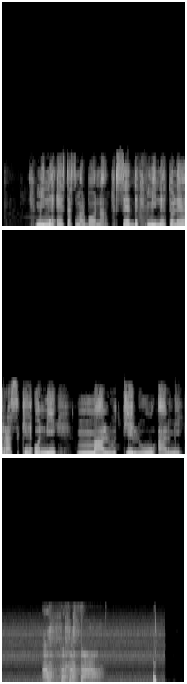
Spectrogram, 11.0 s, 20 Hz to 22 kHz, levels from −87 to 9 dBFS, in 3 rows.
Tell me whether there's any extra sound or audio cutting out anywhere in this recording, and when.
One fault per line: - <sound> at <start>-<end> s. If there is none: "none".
- laugh at 8.1-9.4 s
- chirp at 10.3-10.4 s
